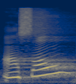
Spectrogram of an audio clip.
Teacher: Nah ini asawwa hukumnya adalah idgham mutamatsilain karena waw sukun bertemu dengan waw berharokat. Huruf yang sama persis, makhraj dan sifatnya bertemu, maka dibacanya dimasukkan ke waw kedua. Ini lebur ya.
